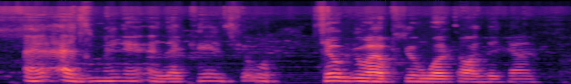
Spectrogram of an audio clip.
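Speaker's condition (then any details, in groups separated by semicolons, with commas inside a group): Cerebral palsy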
